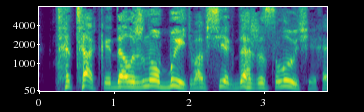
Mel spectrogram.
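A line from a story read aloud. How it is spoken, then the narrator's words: Laughing. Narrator (Russian): опять засмеялся Иван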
